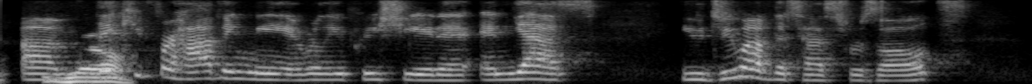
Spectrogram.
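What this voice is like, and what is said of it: Voice sounding off from a cold. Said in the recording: “I'm getting over a cold, so if my voice sounds weird, that's why.”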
